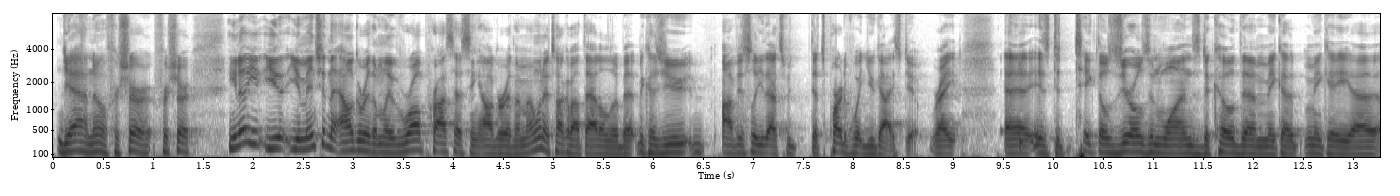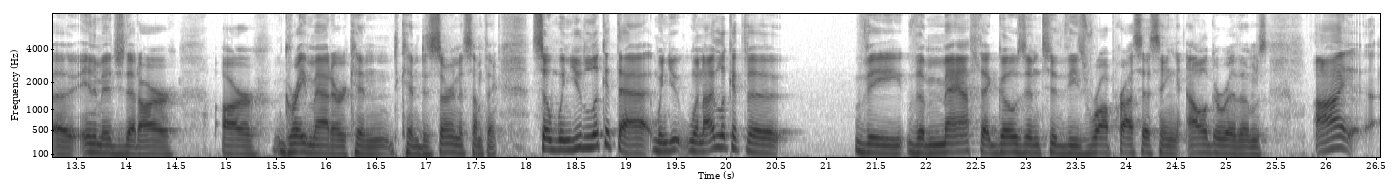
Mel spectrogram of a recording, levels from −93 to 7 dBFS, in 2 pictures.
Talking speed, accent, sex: 205 wpm, American, male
